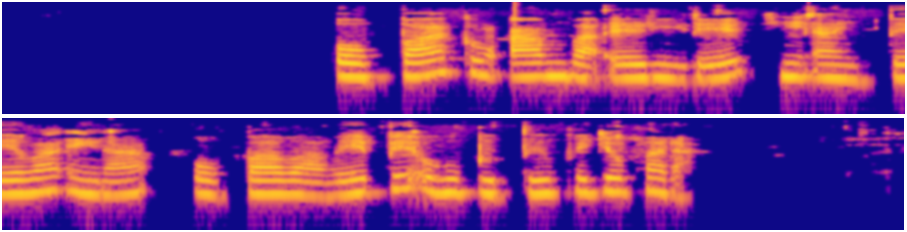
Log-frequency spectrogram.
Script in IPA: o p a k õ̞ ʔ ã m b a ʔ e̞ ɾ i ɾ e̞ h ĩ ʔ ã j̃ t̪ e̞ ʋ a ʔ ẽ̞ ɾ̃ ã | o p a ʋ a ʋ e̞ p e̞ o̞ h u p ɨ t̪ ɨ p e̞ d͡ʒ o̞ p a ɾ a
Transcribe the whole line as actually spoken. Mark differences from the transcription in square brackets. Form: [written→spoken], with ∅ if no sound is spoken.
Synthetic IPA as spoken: o p a k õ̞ ʔ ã m b a ʔ e̞ ɾ i ɾ e̞ h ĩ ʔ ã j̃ t̪ e̞ ʋ a ʔ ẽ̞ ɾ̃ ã | o p a ʋ a ʋ e̞ p e̞ o̞ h u p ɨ t̪ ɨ p e̞ d͡ʒ o̞ p a ɾ a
